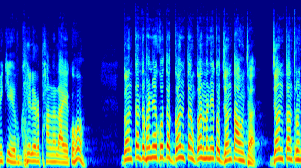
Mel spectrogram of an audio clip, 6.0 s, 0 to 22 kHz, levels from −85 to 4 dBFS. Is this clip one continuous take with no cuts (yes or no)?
yes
